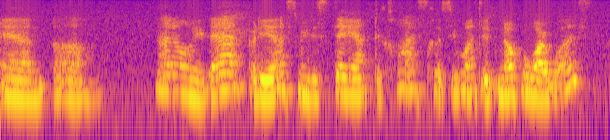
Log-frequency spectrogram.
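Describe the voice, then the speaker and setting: Over noticeable background noise, a woman with an American accent talks at a moderate pace and medium pitch, with ordinary pitch variation. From New York, Brooklyn. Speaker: life story interviewee, retired academic. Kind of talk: family life story interview.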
